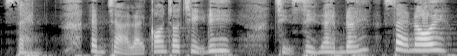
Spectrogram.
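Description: A woman's voice: medium pitch, lively intonation, moderate pace, voice pushed up, close to an everyday voice. Woman voicing a grieving young wife. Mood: anguished. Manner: pleading, sobbing. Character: grieving young wife who lost her baby.

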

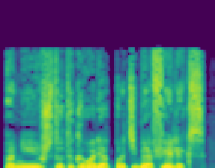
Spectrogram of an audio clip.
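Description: A man voicing an anxious young woman with psychic powers, who gives hurried, nervous reports. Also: mid-range voice, animated, breathy edge, no echo, studio quality. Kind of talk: audiobook character voice.

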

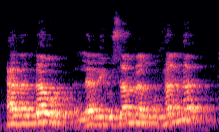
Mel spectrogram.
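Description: High-voiced man teaching grammar in an echoey room. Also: distant mic. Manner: drills with questions to the students, slow on examples. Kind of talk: classroom lesson.

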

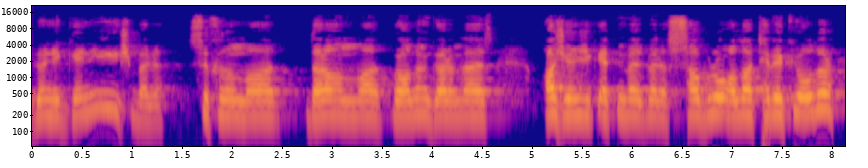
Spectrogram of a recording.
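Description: A man with a high voice preaches a sermon. He is middle-aged and talks to his congregation through stories and rhetorical questions. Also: a little mellow.

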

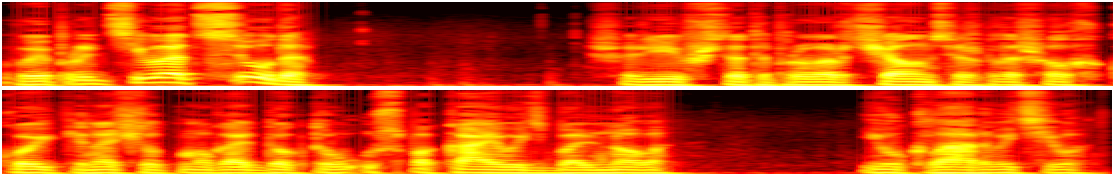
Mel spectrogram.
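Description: Deep-voiced man narrating an audiobook. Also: little pitch movement, quick pace, breathy edge, no room sound, clean studio sound. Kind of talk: scripted narration.

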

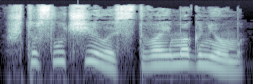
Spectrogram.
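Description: A reader voicing a calm young woman who speaks softly and quietly, in a dry recording. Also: mid-range voice, unhurried, dry recording. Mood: eerie. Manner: hushed, soft-spoken.

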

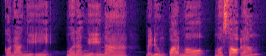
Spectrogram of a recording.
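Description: A woman's voice: a little high, lively intonation, normal speed, pitched above the performer's own voice, close to an everyday voice. A woman voicing a naive, childlike sixteen-year-old girl who asks innocent, pleading questions. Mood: frightened.

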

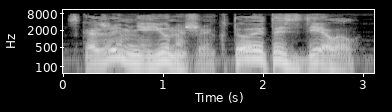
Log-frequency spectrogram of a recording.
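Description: Man voicing a gruff old cannibal lord. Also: mid-range voice, wildly swooping pitch, unhurried, no room sound, soft background music, exaggerated voice. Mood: somber. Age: older. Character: old weary cannibal leader, gruff, fatherly. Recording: dull lo-fi dry recording.

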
